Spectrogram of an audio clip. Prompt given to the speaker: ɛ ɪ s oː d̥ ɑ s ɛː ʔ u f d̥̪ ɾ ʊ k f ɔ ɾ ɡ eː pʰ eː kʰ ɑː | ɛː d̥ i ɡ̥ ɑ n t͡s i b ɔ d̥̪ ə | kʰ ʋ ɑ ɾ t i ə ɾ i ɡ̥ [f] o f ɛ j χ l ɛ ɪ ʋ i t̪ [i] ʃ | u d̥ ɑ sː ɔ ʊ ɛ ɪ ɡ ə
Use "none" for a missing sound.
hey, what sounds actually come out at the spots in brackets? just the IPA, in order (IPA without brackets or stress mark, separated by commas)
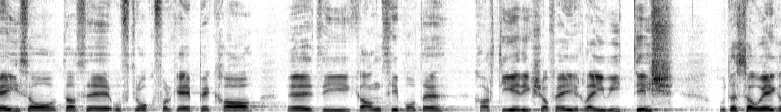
ʃ, ɪ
